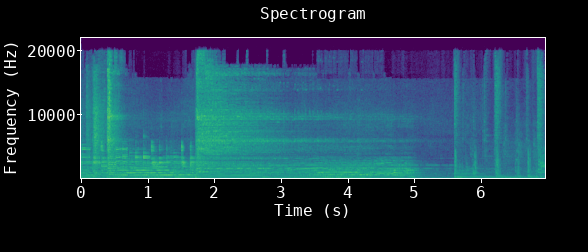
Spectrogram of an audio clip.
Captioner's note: cow moos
